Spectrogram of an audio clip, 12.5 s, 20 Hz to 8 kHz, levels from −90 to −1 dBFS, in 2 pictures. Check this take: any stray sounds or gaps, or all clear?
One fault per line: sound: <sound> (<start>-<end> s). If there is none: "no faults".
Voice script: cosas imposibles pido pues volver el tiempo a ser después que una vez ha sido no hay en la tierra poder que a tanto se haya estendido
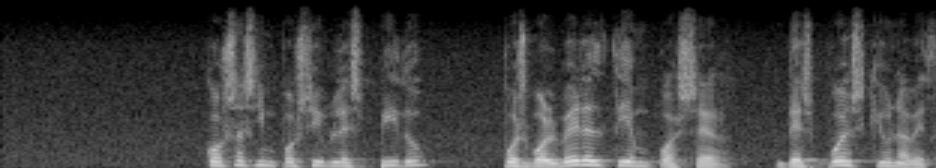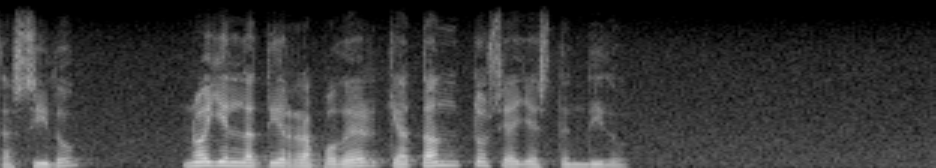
no faults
